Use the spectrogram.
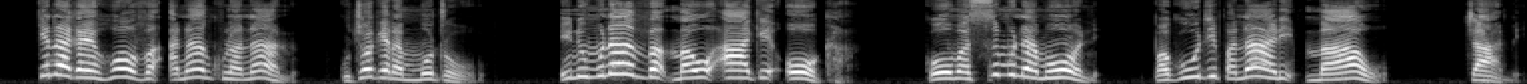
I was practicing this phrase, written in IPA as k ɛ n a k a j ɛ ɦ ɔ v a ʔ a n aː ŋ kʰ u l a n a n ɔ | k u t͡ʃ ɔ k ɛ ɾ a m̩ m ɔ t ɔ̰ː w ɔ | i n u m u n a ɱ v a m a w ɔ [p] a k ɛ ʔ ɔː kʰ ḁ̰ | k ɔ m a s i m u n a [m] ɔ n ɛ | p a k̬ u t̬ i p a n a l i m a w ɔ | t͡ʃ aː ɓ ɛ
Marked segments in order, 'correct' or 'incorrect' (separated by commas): incorrect, correct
